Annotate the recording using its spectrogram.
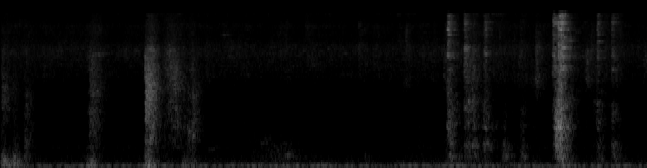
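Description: Light knocks and clicks of kitchen items being handled at a counter, a few scattered strokes with the sharpest about a second and a half in and near the end, over a low steady hum.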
